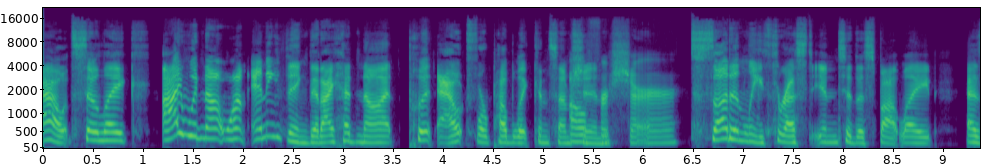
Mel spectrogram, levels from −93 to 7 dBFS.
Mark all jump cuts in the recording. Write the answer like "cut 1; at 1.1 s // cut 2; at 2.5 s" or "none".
cut 1; at 1.1 s // cut 2; at 3.6 s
